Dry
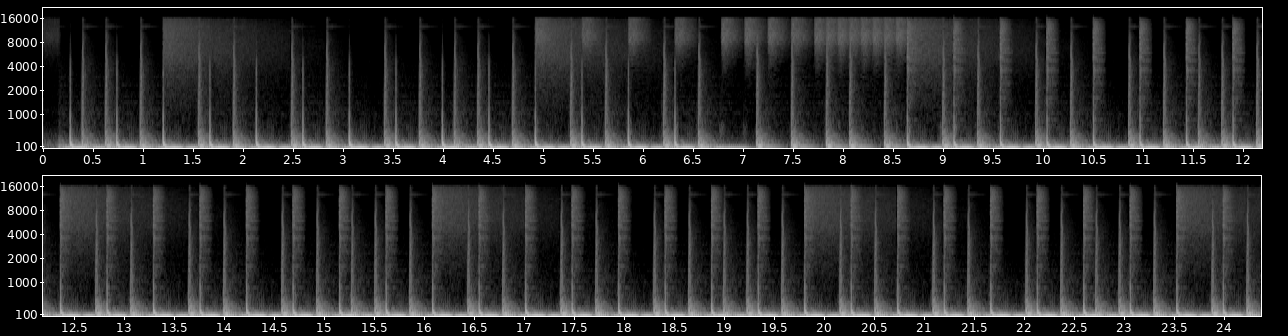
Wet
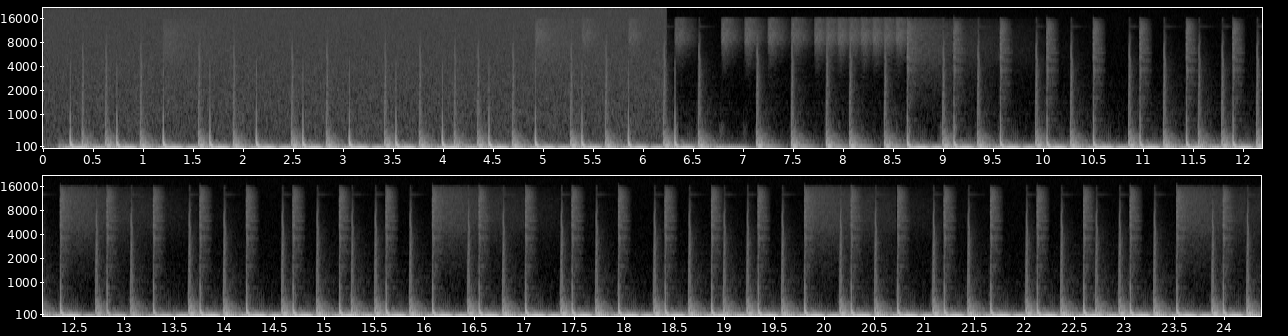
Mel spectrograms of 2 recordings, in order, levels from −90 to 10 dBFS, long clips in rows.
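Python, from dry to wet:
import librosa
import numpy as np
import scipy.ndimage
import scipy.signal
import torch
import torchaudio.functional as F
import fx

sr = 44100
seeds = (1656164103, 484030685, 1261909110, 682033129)

y = fx.noise_floor_step(x, sr, seeds[0], at_s=6.23, before_db=-42, after_db=-67, tilt_db=0.0)
y = fx.low_shelf(y, sr, hz=230.0, db=-7.0, at=(12.57, 13.49))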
